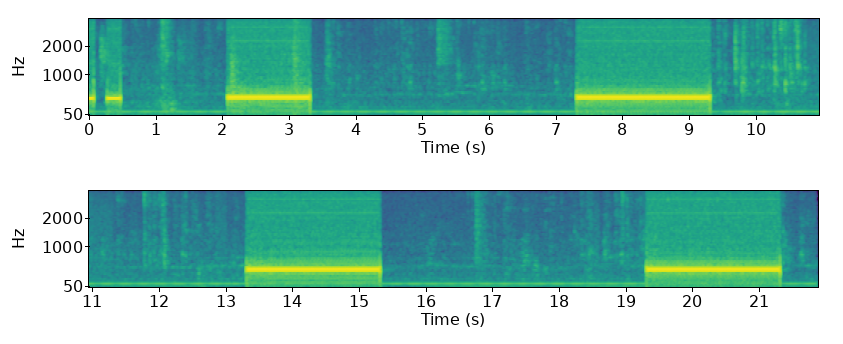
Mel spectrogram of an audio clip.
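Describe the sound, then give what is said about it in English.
Telephone line tone as a call is transferred to voicemail: four loud, steady tone bursts of about two seconds each, separated by pauses of several seconds, over a constant faint low hum. “Let me transfer you to his voicemail. Hold on.”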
